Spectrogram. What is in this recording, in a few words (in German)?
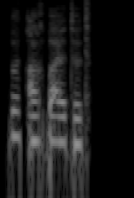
"bearbeitet", German; adjectives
